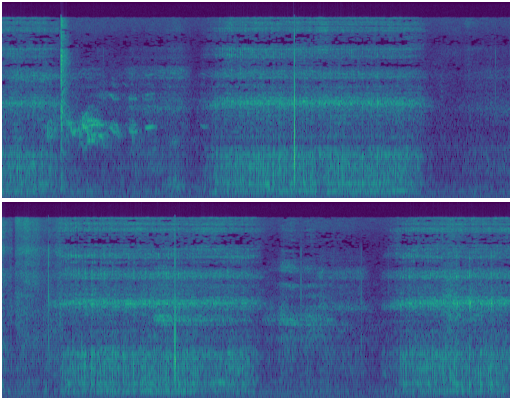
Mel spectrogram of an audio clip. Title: Snores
